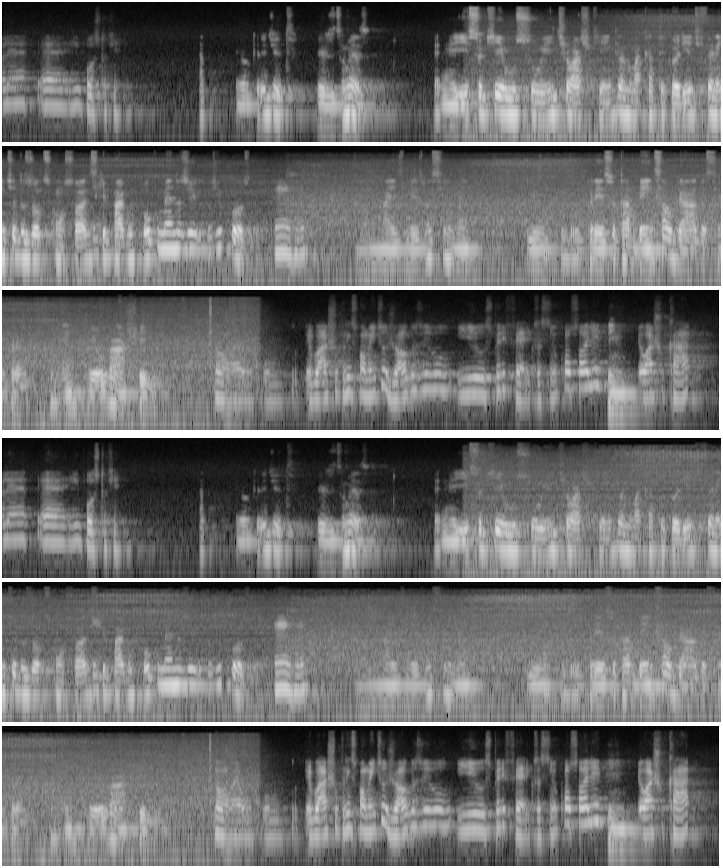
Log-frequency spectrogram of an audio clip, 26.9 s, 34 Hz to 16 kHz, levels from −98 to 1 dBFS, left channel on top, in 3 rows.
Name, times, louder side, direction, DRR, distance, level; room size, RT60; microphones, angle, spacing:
voice 1, 0.0-1.5 10.1-10.3 12.4-12.8 15.7-15.8 20.6-21.5 21.8-25.6 25.9-26.6, right 3 dB, 50° right, 13 dB, 0.9 m, -31 dB
voice 2, 2.9-3.6 3.9-4.6 5.4-12.1 13.4-14.9 15.5-18.3 18.6-19.9 25.6-25.8, left 3 dB, 80° left, 15 dB, 0.8 m, -27 dB
sound 1, 5.7-20.9, right 4 dB, 80° right, 4.4 m, -44 dB
sound 2, 12.5-21.2, equal, ahead, 1.4 m, -42 dB
20.0 x 20.0 x 8.9 m, 1.1 s
head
